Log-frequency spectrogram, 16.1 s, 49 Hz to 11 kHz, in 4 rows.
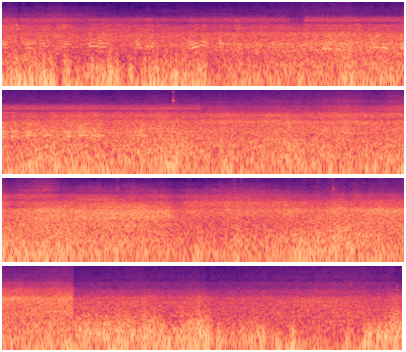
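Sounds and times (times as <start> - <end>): jet engines running: 0.0 - 15.8
wind rumbling on microphone: 0.0 - 16.0.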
